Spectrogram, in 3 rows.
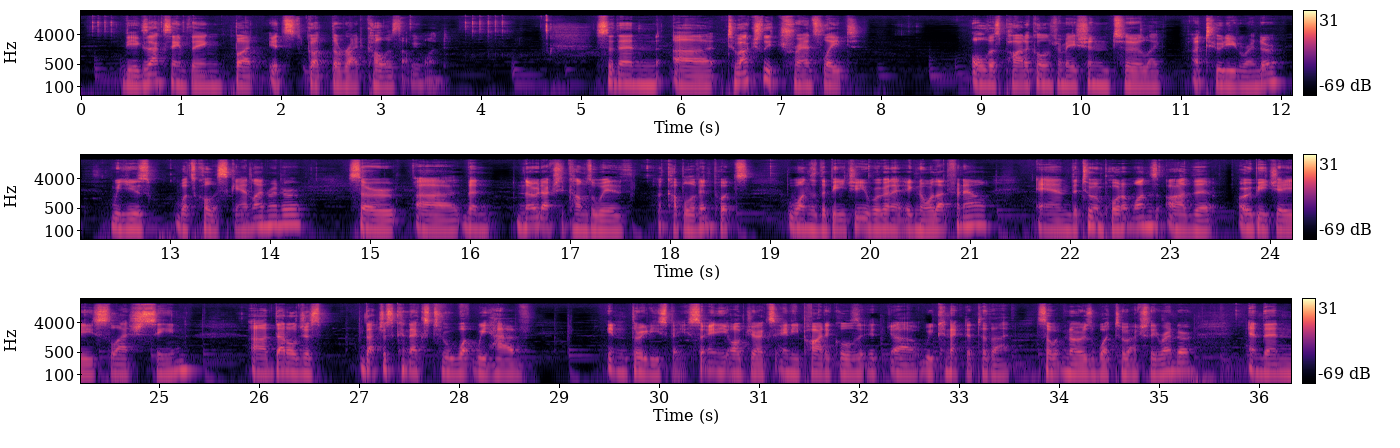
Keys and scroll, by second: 0.7 1, 5.4 typing, 14.7 1.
